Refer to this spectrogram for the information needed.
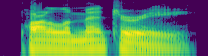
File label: "Parliamentary", American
